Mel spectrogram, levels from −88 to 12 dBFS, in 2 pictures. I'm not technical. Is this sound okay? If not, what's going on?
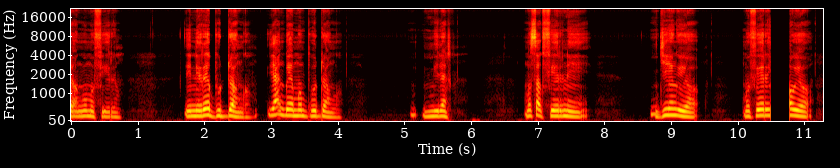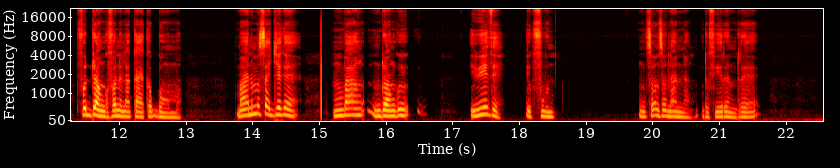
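No. The speech has two wireless microphone squelch dropouts. The radio link weakens, hiss rises, and the receiver mutes itself. At 10.43 to 10.81 s there's a gap of about 0.3 s. A much shorter one, about 33 ms, follows "nii mu sa jiicki" near 15.01 s.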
